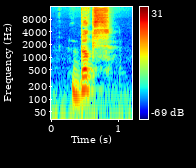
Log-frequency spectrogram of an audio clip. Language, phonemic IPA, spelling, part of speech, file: French, /bɔks/, box, noun, LL-Q150 (fra)-box.wav
- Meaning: 1. stall (for a horse), loose box 2. compartment, cubicle 3. garage, lock-up (for a car) 4. Electronic equipment used for internet access (component of the digital subscriber line technology)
